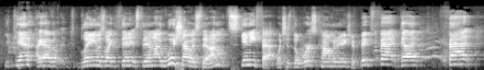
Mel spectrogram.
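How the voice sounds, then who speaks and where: A man's voice: high voice, a little fast, hardly any pauses, sharp tone. A man performing self-deprecating stand-up comedy live on stage. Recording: echoey, noisy live club recording.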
